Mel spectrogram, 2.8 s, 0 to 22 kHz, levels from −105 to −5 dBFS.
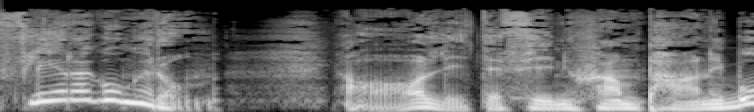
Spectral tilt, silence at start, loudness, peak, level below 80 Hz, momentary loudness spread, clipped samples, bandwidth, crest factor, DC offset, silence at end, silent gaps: -6 dB/octave; 0 s; -18 LUFS; -2 dBFS; -38 dBFS; 11 LU; under 0.1%; 16.5 kHz; 16 dB; under 0.1%; 0 s; none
